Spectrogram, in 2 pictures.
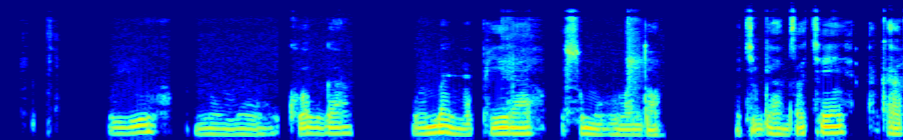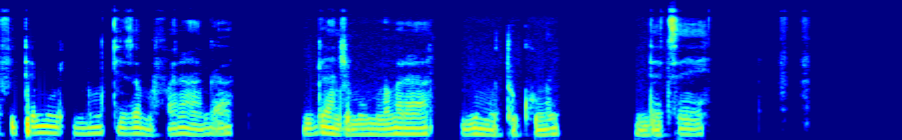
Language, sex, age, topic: Kinyarwanda, male, 25-35, finance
